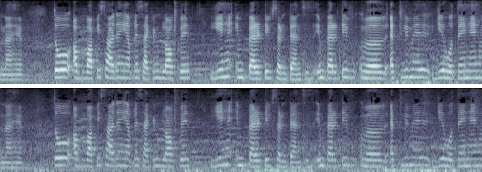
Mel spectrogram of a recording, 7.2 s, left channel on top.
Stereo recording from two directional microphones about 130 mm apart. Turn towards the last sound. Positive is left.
turn(degrees=35)  # may be behind; listen again after turning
